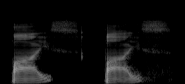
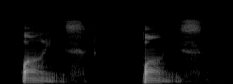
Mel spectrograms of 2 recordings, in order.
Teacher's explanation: Pies would be without a nasal sound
